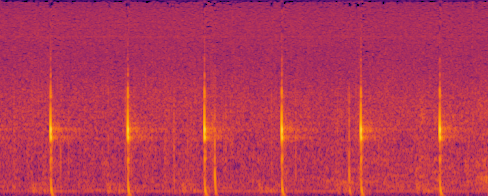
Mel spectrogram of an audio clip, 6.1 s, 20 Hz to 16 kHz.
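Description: Stunt clock ticking once a second with sharp, even ticks, counting down the 55 seconds allowed for the stunt.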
